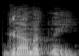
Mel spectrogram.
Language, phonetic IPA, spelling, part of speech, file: Russian, [ˈɡramətnɨj], грамотный, adjective, Ru-грамотный.ogg
- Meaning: 1. literate 2. grammatical, correct (of texts, i.e. no spelling mistakes) 3. competent, skilful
